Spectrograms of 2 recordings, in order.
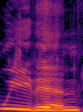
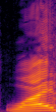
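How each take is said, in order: First: The first syllable sounds like 'wee'. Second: The first syllable sounds like 'why'. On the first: The speaker calls it wrong. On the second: The speaker calls it right.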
